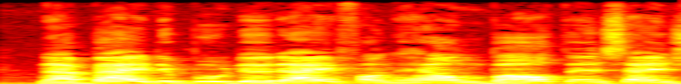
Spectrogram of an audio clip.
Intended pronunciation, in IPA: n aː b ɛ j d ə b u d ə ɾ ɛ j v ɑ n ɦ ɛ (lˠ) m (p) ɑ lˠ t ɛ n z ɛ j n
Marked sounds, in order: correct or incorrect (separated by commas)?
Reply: correct, incorrect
